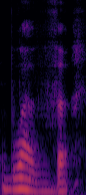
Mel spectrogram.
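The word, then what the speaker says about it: boivent: at the end okay notice that for ill and L it ends with e n t here uh and you don't pronounce it okay so you don't say B uh you say bav the same as you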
